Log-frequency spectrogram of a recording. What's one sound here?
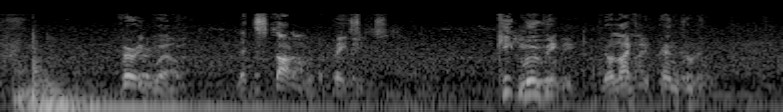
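A man speaks firmly and commandingly, close by.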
